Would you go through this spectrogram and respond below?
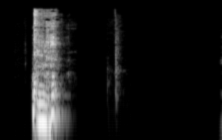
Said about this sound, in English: Bro, I'm sneezing, not coughing. Leave me.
